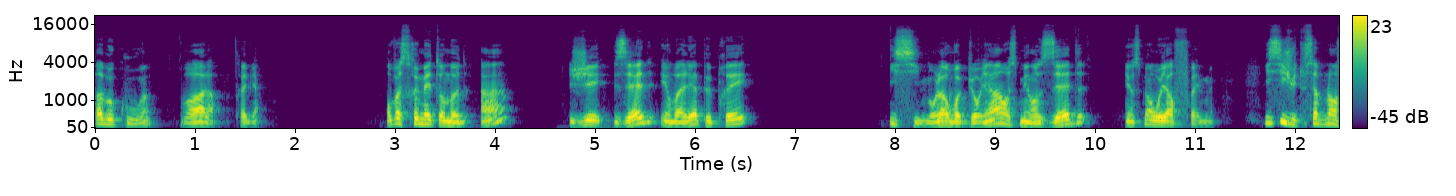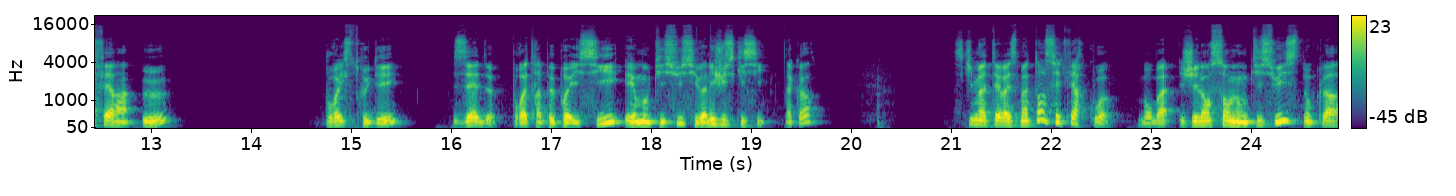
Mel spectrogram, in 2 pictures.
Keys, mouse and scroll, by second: 0.8 click, 1.3-24.8 middle drag, 4.2 KP_1, 4.6 g, 7.9 click, 8.9 z, 14.6 e, 18.6 click, 20.5-24.5 scroll up 2, 24.5 scroll up 1.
